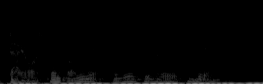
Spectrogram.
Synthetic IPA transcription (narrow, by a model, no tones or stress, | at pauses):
d̥ɑ̈æɐoɒ̽spʰɔnb̥ɒ̽nleɐ̰nkʰæʋið̰ˠɒmd̥ihɑ̈ɔ̰ːb̥̚n̩heɐ̰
